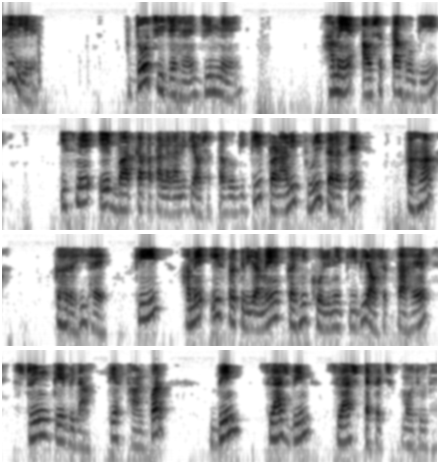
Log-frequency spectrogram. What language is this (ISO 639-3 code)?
hin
